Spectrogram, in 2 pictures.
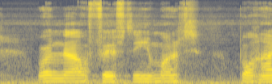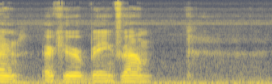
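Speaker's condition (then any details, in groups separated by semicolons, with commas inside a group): ALS, sporadic; speech affected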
